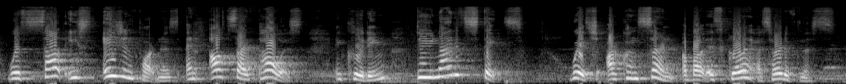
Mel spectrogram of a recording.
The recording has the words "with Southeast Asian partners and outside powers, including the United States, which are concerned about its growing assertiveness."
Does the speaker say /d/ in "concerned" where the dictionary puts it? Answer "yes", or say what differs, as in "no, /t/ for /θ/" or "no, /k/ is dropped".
yes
